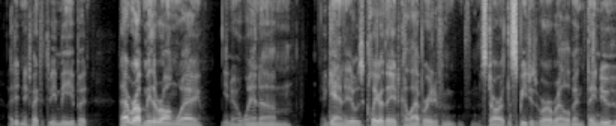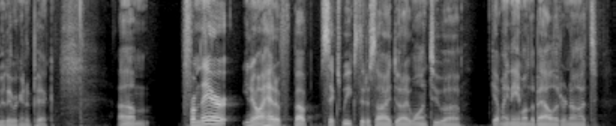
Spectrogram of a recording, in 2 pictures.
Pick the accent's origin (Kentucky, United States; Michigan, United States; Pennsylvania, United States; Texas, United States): Kentucky, United States; Northern; also born or lived in New York City; I grew up in Northern Kentucky. Family is originally from the East Coast, New York City, where I was born, but landed in Northern Kentucky when I was about seven years old.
